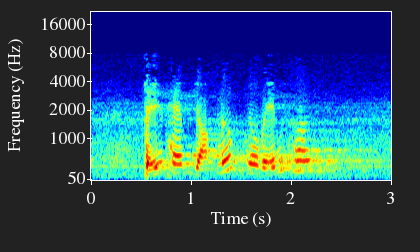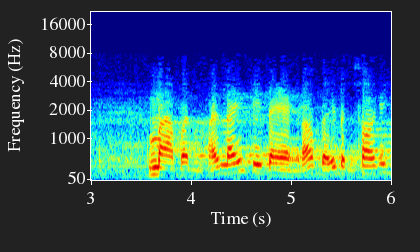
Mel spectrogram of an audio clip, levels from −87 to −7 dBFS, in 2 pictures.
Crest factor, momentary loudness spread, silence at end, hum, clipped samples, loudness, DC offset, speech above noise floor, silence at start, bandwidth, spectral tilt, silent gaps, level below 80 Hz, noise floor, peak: 20 dB; 21 LU; 0 s; none; under 0.1%; -21 LUFS; under 0.1%; 21 dB; 0 s; 7.4 kHz; -7.5 dB/octave; none; -66 dBFS; -41 dBFS; 0 dBFS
